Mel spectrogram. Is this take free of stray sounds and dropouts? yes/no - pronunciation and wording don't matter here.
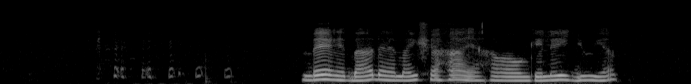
no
